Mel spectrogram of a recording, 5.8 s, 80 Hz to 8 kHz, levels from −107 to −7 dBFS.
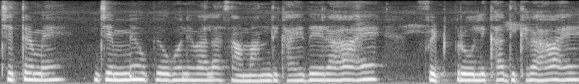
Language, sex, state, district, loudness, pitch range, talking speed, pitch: Hindi, female, Chhattisgarh, Bilaspur, -17 LUFS, 215-230 Hz, 185 wpm, 220 Hz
